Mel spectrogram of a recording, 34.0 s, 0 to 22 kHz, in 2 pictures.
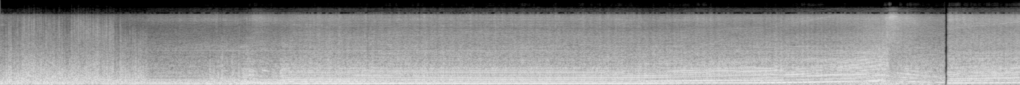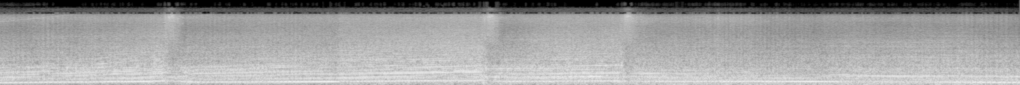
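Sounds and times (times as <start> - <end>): race car engine accelerating: 0.0 - 34.0.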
